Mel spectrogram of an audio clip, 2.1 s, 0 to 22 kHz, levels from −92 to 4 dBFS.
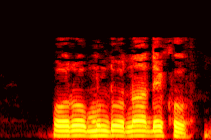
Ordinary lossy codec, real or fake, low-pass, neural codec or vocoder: MP3, 32 kbps; real; 7.2 kHz; none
